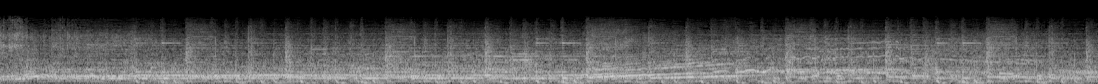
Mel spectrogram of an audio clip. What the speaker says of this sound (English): European Minardi team had no less than 5 two-seater Formula One cars at Donington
